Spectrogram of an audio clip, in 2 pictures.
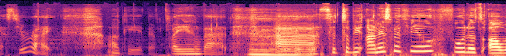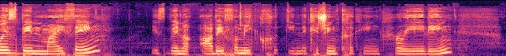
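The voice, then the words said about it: Jamaican accent. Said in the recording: “I am Jamaican by roots. ... I could tell by the wonderful accent. ... I cannot hide it.”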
